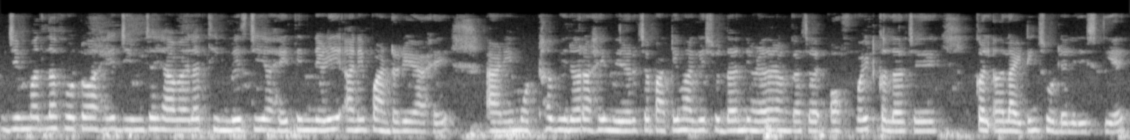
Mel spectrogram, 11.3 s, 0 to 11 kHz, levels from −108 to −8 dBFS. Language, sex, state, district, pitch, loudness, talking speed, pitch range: Marathi, female, Maharashtra, Dhule, 245 Hz, -18 LUFS, 165 wpm, 225-250 Hz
